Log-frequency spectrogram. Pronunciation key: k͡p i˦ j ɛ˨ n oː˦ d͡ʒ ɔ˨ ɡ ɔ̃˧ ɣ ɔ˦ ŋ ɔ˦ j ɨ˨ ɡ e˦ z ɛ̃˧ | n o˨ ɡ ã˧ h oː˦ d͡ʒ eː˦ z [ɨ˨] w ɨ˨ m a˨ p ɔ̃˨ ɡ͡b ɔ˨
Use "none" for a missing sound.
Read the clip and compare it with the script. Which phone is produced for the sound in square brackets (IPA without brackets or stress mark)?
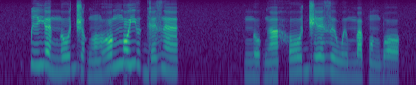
ɨ˨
